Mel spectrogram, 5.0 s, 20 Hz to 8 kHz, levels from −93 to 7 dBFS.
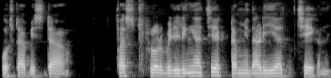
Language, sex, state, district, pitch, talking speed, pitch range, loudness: Bengali, male, West Bengal, Jalpaiguri, 115 Hz, 155 wpm, 110-120 Hz, -17 LUFS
